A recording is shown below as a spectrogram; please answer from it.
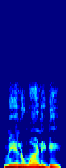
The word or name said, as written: ಮೇಲುಮಾಳಿಗೆ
